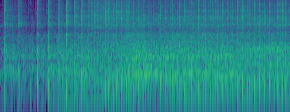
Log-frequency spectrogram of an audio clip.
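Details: Murray push mower with Briggs Classic engine after gas tank swap and oil top-off, governor spring appears missing: slow, loping single-cylinder beat settling to low, uneven idle; governor not holding speed.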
